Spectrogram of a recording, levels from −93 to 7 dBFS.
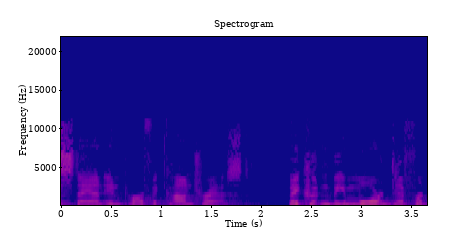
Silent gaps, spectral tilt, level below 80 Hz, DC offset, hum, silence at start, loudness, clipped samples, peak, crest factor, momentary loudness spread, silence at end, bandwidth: none; -3 dB/octave; under -90 dBFS; under 0.1%; none; 0 s; -61 LUFS; under 0.1%; -44 dBFS; 18 dB; 8 LU; 0 s; 11.5 kHz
